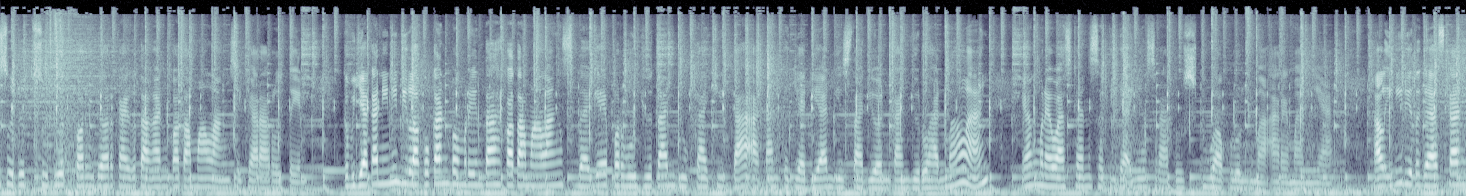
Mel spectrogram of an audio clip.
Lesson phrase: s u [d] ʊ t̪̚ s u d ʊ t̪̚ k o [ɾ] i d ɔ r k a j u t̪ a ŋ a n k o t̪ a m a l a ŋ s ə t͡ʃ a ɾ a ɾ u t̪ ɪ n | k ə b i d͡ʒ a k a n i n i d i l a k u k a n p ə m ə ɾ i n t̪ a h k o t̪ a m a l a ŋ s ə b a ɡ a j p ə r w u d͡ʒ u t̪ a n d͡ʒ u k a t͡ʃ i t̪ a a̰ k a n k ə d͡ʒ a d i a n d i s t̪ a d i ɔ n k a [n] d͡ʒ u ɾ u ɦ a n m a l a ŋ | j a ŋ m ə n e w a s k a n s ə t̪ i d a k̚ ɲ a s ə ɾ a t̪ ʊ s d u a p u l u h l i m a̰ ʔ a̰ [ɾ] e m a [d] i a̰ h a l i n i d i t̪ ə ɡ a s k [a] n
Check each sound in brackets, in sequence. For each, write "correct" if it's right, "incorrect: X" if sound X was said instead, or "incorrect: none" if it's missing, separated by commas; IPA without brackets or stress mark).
correct, correct, incorrect: ɲ, correct, incorrect: n, correct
